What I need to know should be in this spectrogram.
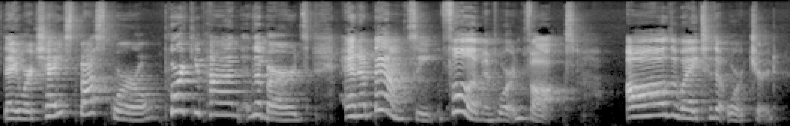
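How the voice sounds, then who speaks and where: A woman reading a children's story aloud like a teacher, with dramatic, expressive storytelling. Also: high-pitched, measured pace, roomy sound.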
